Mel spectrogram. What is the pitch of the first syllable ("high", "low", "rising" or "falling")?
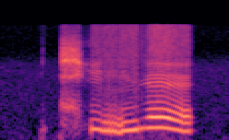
low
